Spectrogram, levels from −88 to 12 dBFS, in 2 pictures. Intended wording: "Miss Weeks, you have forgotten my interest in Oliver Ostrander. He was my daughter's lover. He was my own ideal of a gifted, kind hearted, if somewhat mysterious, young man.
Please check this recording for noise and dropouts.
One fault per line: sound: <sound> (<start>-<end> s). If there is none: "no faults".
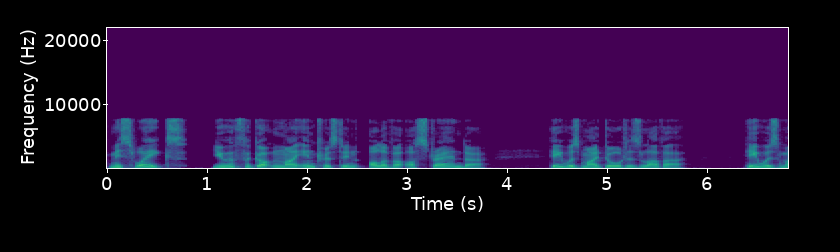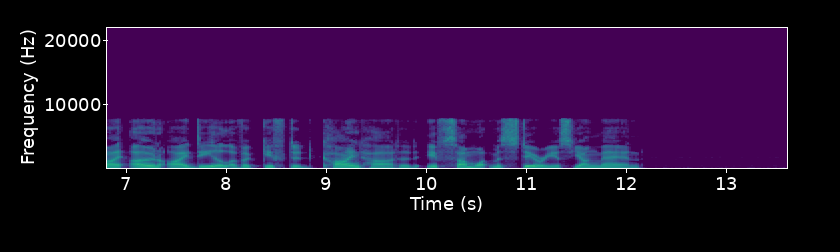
no faults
